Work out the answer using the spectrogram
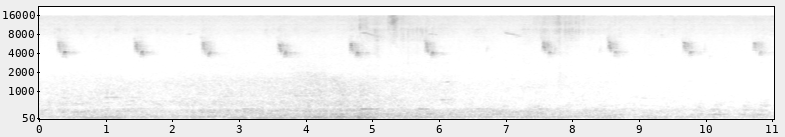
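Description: A small bird calling, a short high chirp that sweeps downward, repeated about once a second, over a faint low rumble.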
